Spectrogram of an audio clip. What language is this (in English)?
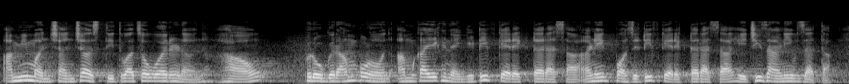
Konkani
